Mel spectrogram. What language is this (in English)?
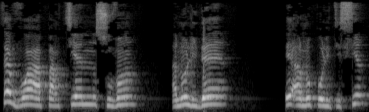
French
